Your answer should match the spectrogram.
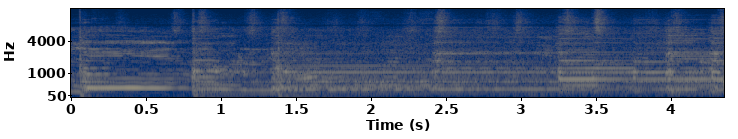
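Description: Live acoustic music: an acoustic guitar strummed in held chords, with hand percussion behind it.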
